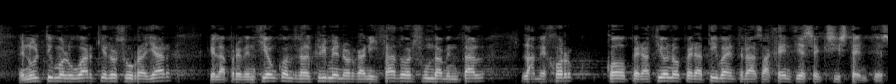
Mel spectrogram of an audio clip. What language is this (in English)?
Spanish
